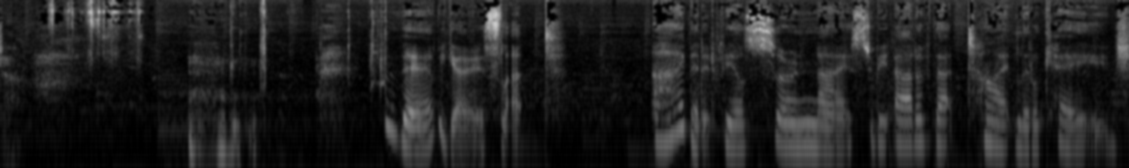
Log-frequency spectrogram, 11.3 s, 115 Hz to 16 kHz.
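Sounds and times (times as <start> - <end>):
keys jangling as they are handed over: 0.5 - 1.6, 3.4 - 3.9
laughter: 1.9 - 2.8
speech: 1.9 - 2.8, 3.9 - 5.6, 6.5 - 11.2.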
